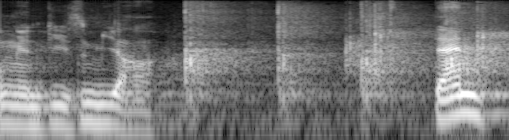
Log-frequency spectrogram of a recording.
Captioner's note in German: Beifall DIE LINKE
